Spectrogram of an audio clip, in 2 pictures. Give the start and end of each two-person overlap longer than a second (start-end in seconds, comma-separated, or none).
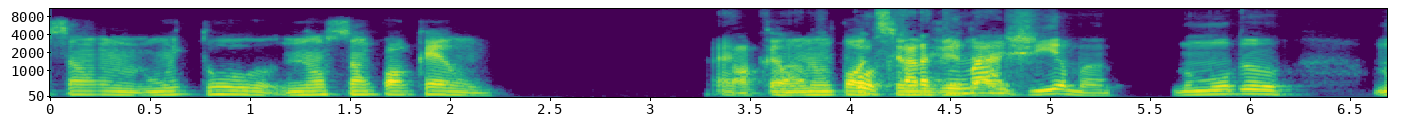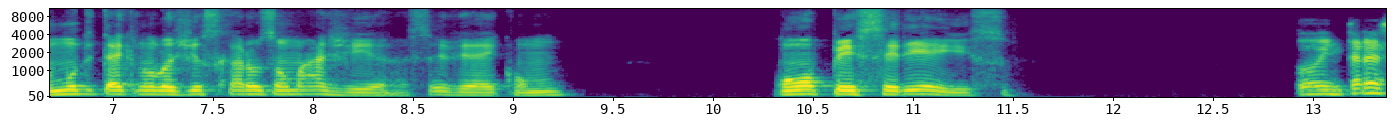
3.4-4.9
